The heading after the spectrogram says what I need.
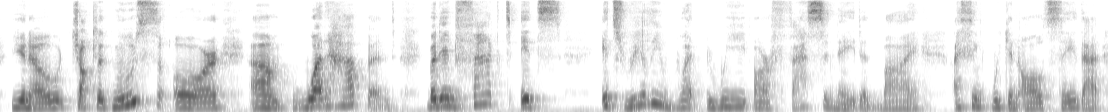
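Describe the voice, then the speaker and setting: A woman from Switzerland whose first language is French, an author talking over a video call from her book-lined study, unhurried and full of fillers. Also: fairly low pitch, darkish tone. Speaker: author guest. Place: home study with full bookshelves. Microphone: laptop webcam on video call.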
